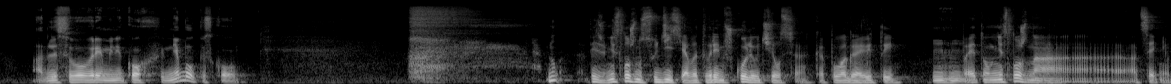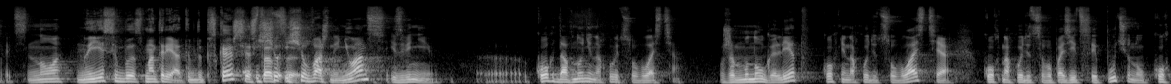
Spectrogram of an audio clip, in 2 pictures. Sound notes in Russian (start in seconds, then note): 4.1 вздох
